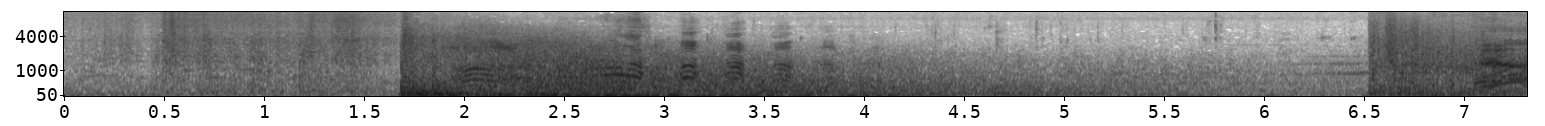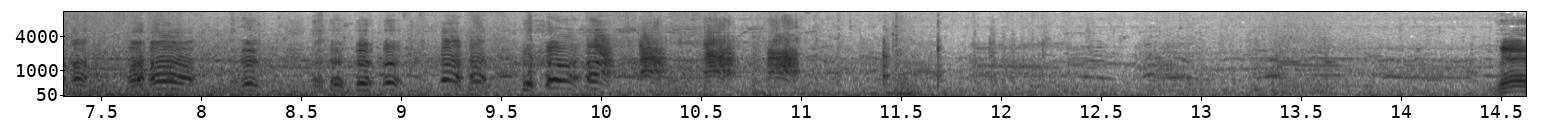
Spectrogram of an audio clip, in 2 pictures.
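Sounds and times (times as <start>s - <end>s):
crashing, crumbling debris of barracks: 0.2s - 14.6s
cannon shot hitting barracks: 1.7s - 8.2s
heavy cannon blast: 1.7s - 9.9s
laughter: 2.0s - 4.4s, 7.0s - 14.6s.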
